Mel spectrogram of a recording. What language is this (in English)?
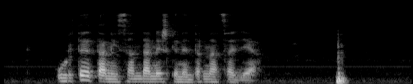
Basque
